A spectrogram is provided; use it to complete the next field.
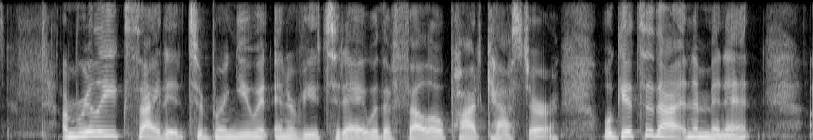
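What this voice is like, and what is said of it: Sick-sounding voice. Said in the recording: “I'm a little under the weather again, you might tell from my voice”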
